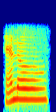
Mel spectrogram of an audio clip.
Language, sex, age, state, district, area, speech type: Assamese, female, 30-45, Assam, Tinsukia, urban, conversation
